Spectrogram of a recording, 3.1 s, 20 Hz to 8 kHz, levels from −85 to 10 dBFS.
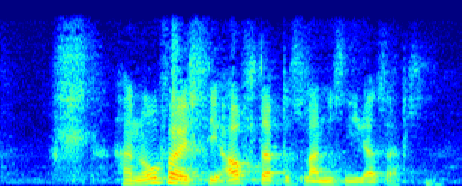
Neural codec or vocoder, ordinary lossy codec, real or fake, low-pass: codec, 24 kHz, 0.9 kbps, WavTokenizer, medium speech release version 1; none; fake; 7.2 kHz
